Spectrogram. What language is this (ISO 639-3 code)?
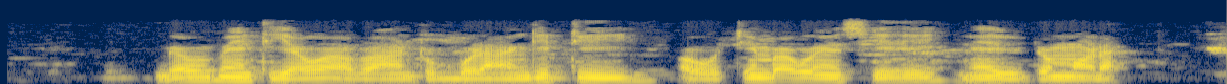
lug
